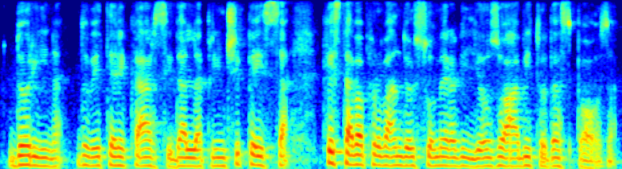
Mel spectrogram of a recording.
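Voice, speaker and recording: A woman reads a fairy tale aloud at a calm, steady storytelling pace. Her voice is deep and very dark, with a soft, mellow warmth. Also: normal speed, dull audio.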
